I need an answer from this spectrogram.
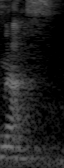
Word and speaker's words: Mads: doesn't work no no the D is silent so it's mess um you you touched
